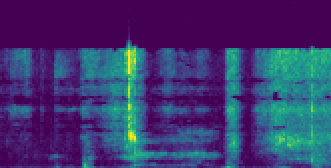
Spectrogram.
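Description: Faint cloth-handling sounds: a few soft rustles and small taps, about three of them, as a printed shirt fabric is moved about by hand.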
